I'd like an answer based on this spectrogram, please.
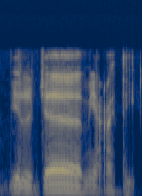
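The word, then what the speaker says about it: بالجامعة: Bil jami'ati. Nah, bacanya panjang.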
